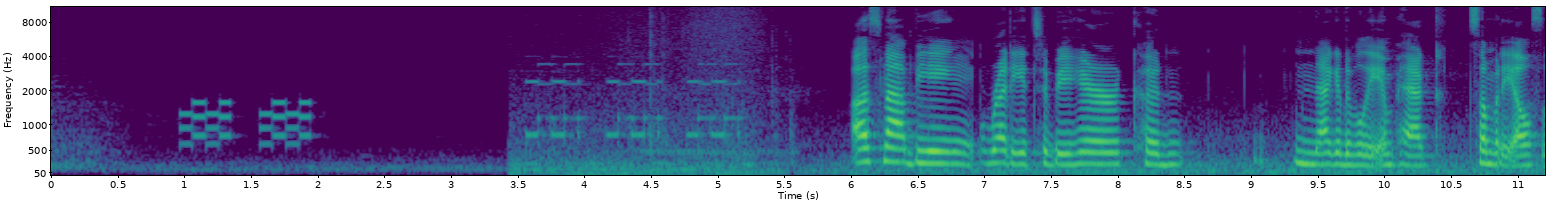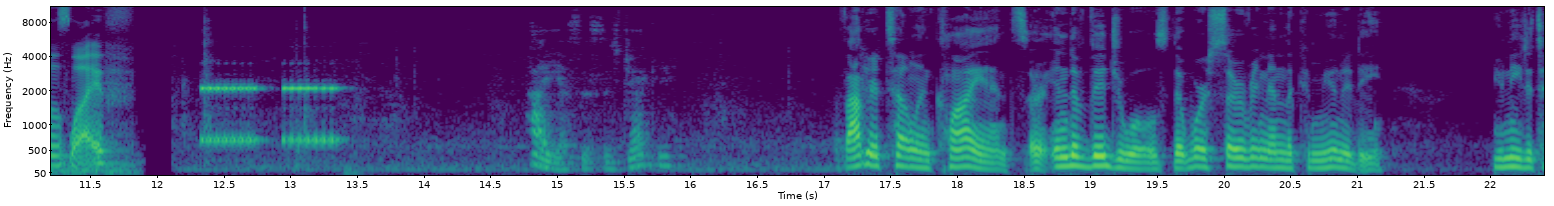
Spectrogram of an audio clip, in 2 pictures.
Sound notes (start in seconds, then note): 1.0 phone rings; 3.4 phone rings; 12.3 phone rings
